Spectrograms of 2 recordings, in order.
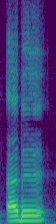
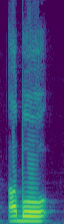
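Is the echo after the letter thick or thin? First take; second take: thin; thick. First: The echo after the consonant sounds light and thin. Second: The echo after the consonant sounds heavy and dark. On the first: The speaker calls it right. "pantulannya itu tipis" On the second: The speaker calls it wrong. "Jadi bukan abo"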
